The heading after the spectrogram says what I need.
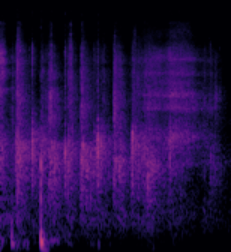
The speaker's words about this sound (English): Yeah, that's a, worth an applause for that. That is worth an applause.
